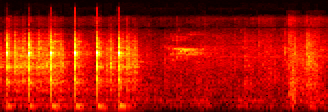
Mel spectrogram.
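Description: Beef curry stirred in a cast camp oven sitting on top of an Ozpig, a spoon scraping and clinking against the pot in a quick run of six sharp metallic knocks, then quiet with faint rustling.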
